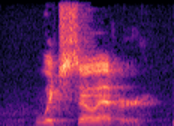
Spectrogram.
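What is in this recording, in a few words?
"whichsoever" English, US; pronunciations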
